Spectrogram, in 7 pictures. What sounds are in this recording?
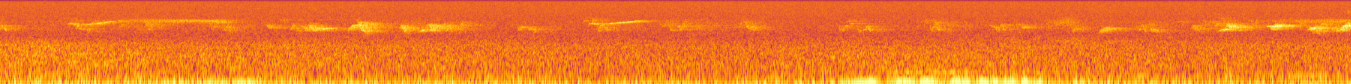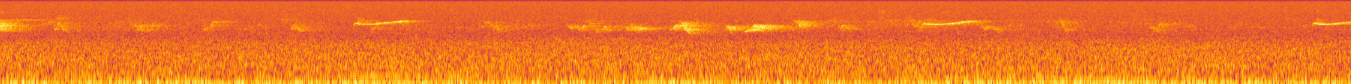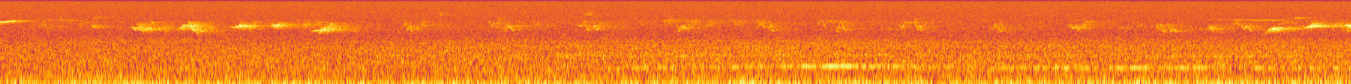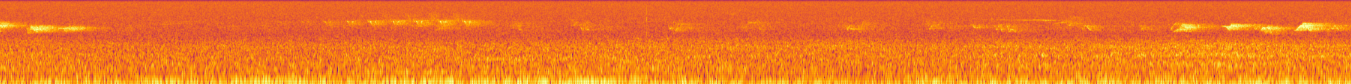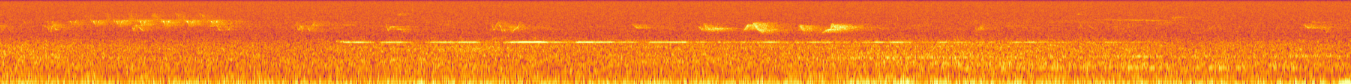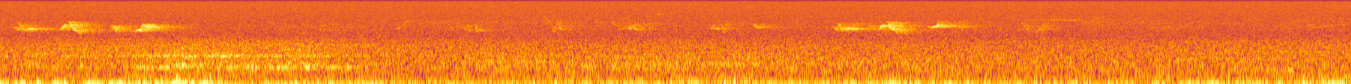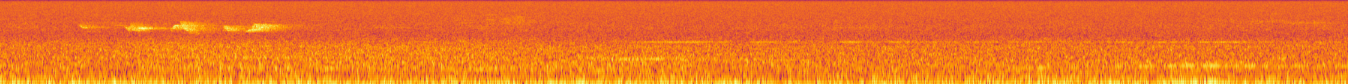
Red-eyed Vireo, Eastern Wood-Pewee, Pine Warbler, Scarlet Tanager, Black-throated Green Warbler, Ovenbird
